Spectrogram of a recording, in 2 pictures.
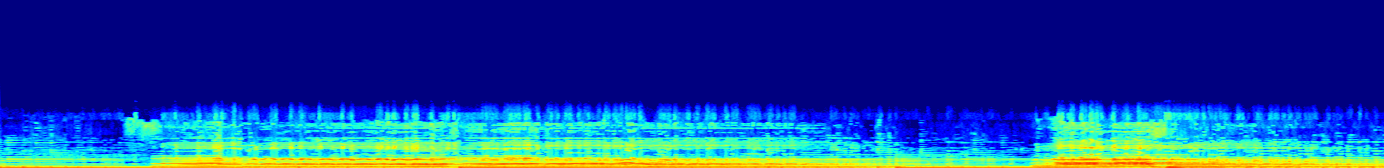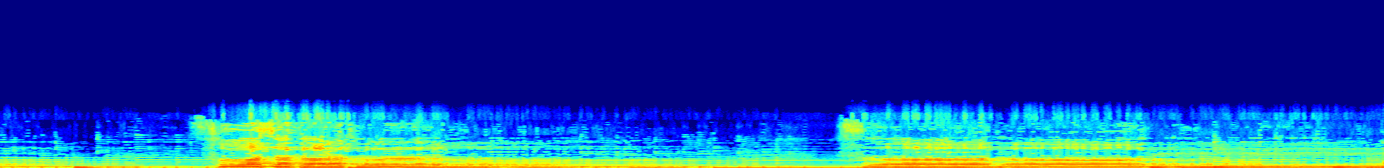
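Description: Background music: a singer with heavy vibrato over plucked guitar accompaniment, in four long phrases.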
